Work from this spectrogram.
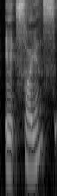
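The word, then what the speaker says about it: science: بننطقها في بعض الكلمات السي بعد الاس لا تنطق زي مثلا فتين نطقنا الاس والسي ماتنطقش سور برضو نطقنا الاس سنت عطره او رائحه ساينس علوم كريسنت يعني هلال دي سند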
